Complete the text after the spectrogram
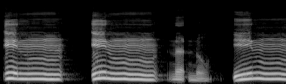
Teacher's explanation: nun dan mim tasdid jangan pakai tekanan tapi dia tetap berdengung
